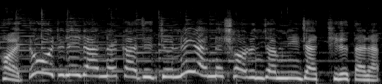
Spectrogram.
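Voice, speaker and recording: A woman voicing a village wife in a cartoon, animated and expressive. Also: extremely high pitch, quick pace, over music. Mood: earnest, gossiping. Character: village women, a peasant's wife and her elderly mother-in-law. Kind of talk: Bengali cartoon voice acting.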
